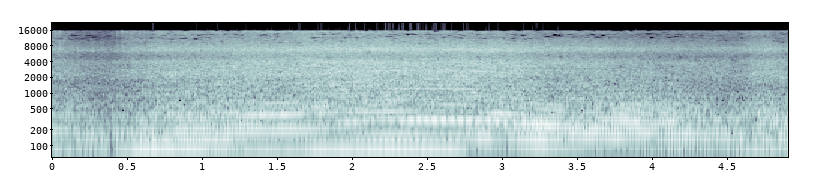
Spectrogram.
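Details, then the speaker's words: Yamaha injected automatic scooter (Mio J / Soul GT family) that would not start; after freeing a stuck starter switch the engine fires and revs cleanly, rising and falling smoothly with no misses or knocks: normal running. "Hai motor ini menyala"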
